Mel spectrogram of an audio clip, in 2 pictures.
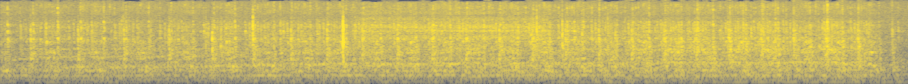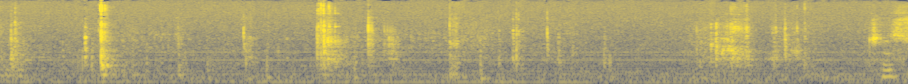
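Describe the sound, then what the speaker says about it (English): A sewing machine stitches around a quilt-as-you-go tote bag, running in a close, steady mechanical whir for about four seconds, then stopping and leaving scattered handling clicks and taps. "we're just gonna sew around"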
